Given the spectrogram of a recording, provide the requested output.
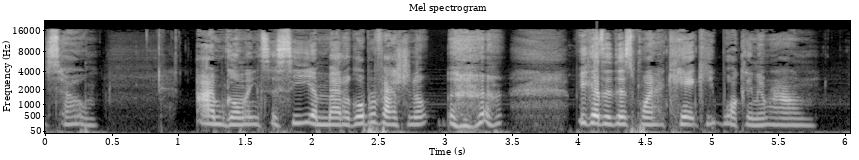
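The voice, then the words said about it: Strained, struggling voice. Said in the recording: “As you can hear, my voice is still struggling”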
